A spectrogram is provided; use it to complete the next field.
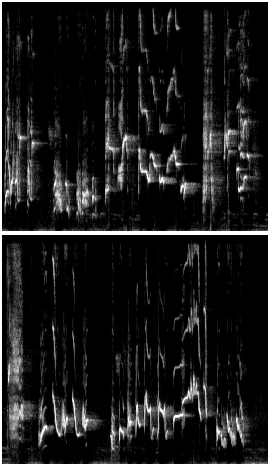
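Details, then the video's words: Oriental magpie-robin 'tarung ngeplong' fighting song, a lure meant to make other magpie-robins emotional: long, varied outpouring of loud whistles, trills, squawks and scratchy bursts, barely pausing. "Suara burung Kacer TARUNG NGEPLONG sangat efektif untuk pancingan Kacer agar emosi"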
